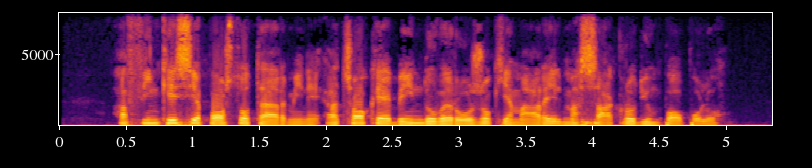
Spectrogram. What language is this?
Italian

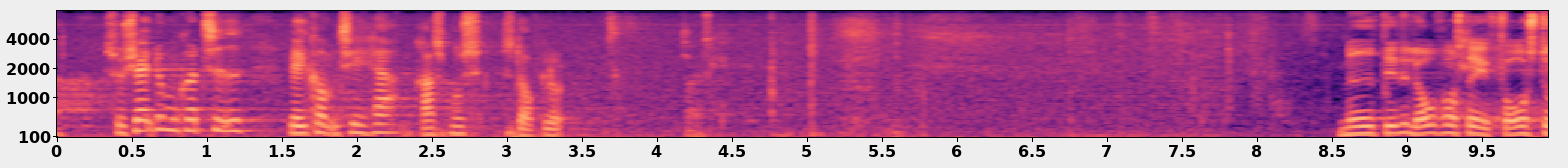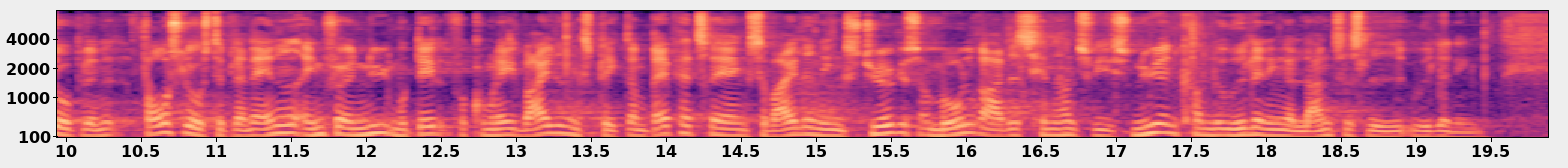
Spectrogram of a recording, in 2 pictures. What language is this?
Danish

